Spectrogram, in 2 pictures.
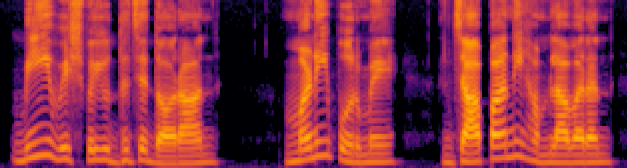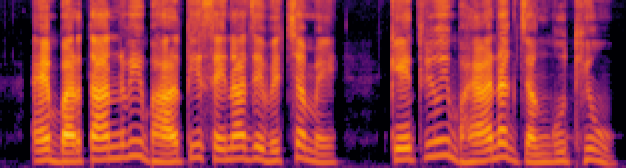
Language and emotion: Sindhi, neutral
